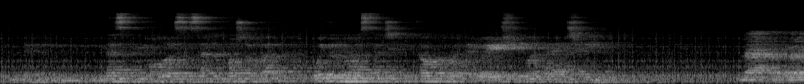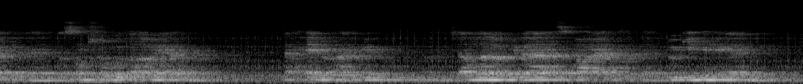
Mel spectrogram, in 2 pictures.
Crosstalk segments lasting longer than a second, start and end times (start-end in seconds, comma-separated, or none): none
